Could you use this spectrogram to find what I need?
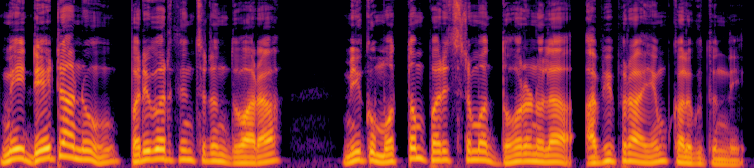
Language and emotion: Telugu, neutral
